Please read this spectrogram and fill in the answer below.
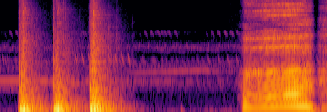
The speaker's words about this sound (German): Es klopft an der Tür.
